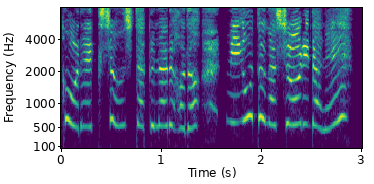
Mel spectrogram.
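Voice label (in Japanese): win, Japanese; MP443Mod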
